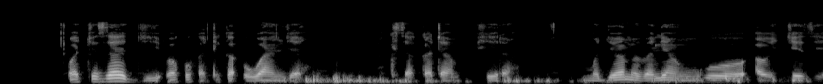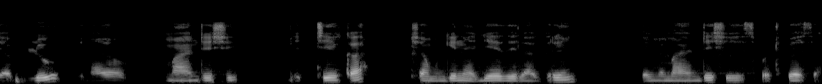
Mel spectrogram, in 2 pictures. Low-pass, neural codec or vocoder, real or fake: 7.2 kHz; none; real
